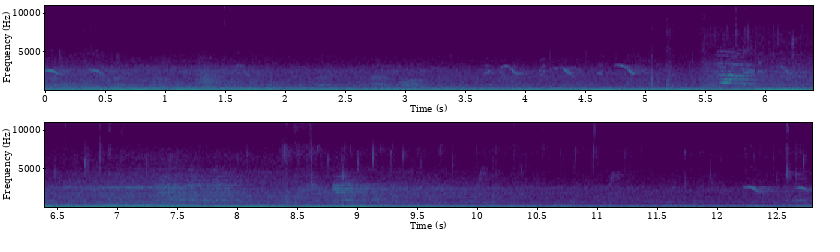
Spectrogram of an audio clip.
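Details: Rescue kitten climbing the walls and escaping, giving several short, high, arched mews in brief clusters, faint against a steady low rumble of background noise.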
